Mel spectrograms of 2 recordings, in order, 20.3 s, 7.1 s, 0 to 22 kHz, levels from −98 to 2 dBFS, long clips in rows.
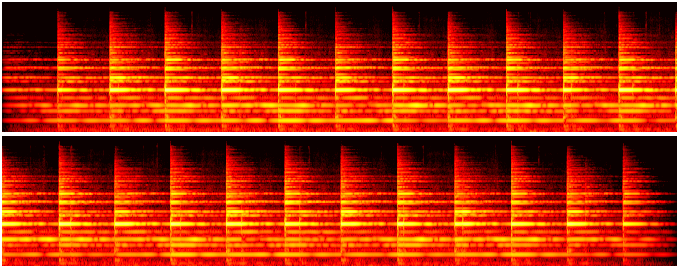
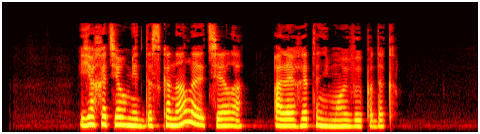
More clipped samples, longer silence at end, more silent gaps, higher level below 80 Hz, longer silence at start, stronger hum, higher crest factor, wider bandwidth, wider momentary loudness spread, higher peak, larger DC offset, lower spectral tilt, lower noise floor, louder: neither; second, 0.3 s vs 1.3 s; neither; first, -62 dBFS vs -72 dBFS; second, 0.05 s vs 1.2 s; neither; about the same, 18 dB vs 18 dB; about the same, 12 kHz vs 11.5 kHz; first, 15 LU vs 12 LU; first, 0 dBFS vs -4 dBFS; neither; second, -0.5 dB/octave vs -5.5 dB/octave; second, -43 dBFS vs -71 dBFS; first, -16 LUFS vs -20 LUFS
